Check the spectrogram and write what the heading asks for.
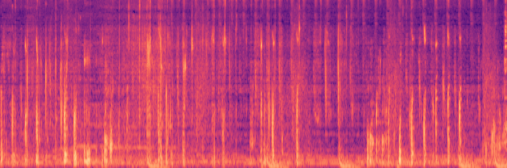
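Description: Drinking sound effects: a fast, irregular run of gulps and wet swallowing clicks, as of a drink being sucked through a straw and swallowed.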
